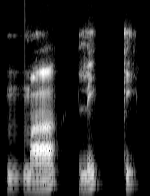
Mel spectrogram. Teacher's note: ما کی آواز لمبی ہوگی 2 سیکنڈ، اور لی 1 سیکنڈ، اور کی 1 سیکنڈ، مالکی۔ تو یہ اس کا صحیح تلفظ ہے۔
